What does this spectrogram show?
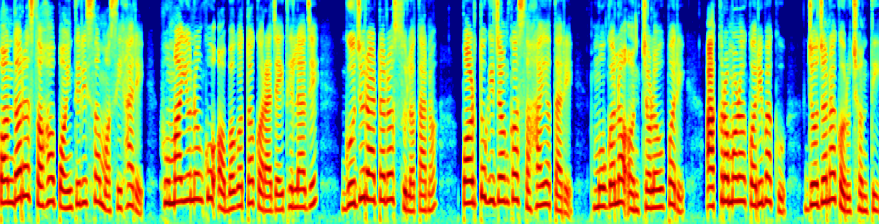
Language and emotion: Odia, neutral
